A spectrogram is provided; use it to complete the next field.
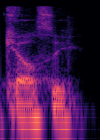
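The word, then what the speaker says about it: Kelce: so I'll sound stupid k-e-l-c-e you know I pronounce this last name uh Kelsey yeah it was a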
